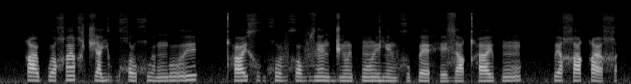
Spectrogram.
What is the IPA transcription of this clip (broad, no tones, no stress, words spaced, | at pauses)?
qɛʊ̯pʊχɛ̃χ t͡ʃajṳɡχuχʷa̤ ŋʊɪ̯ | qʰʊɪ̯ xo̤ɡχʷavxɔvzɛ̃ɡ d͡ʒõɪ̯põɪ̯ jẽvxʊpɛhe zaqʰɛɪ̯pũ | peχɛqɪχ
